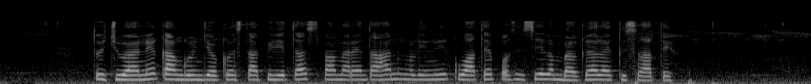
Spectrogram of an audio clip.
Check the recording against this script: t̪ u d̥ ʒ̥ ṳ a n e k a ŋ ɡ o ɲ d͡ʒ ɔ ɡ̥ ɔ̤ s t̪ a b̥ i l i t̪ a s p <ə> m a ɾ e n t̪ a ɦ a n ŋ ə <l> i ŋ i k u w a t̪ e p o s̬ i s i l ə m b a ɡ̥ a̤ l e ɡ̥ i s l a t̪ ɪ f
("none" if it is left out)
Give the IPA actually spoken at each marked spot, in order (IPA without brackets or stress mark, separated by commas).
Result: a, l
